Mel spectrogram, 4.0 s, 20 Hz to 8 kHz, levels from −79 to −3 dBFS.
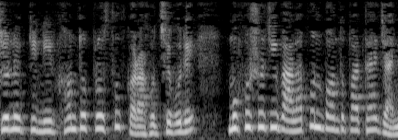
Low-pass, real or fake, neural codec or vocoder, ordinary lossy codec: none; real; none; none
